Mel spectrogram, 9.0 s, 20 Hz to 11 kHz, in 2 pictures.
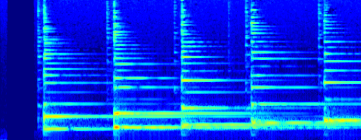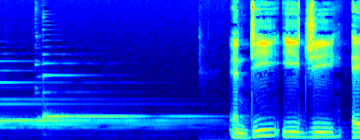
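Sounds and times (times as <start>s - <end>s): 
jung zither plucked through a pentatonic D E G A B scale: 0.4s - 7.4s
speech: 7.4s - 9.0s.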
